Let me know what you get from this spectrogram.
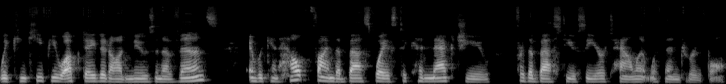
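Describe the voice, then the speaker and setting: A woman with a slight Southern US accent at a fairly quick pace, on a very clean recording with a silent background and a dry, close sound with no echo. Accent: Southern US accent, mild. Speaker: association executive giving keynote. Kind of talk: conference keynote speech.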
